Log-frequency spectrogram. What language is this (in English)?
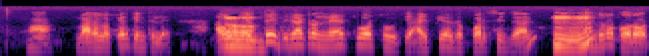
Odia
